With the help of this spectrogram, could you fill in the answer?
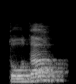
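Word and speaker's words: תודה: तो यहाँ लिखा है तोदा। अब तोदा में हे साइलेंट, ठीक है ना, रब्बा, रब्बा, तोदा रब्बा, हे साइलेंट है, दोनों में हे साइलेंट है।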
